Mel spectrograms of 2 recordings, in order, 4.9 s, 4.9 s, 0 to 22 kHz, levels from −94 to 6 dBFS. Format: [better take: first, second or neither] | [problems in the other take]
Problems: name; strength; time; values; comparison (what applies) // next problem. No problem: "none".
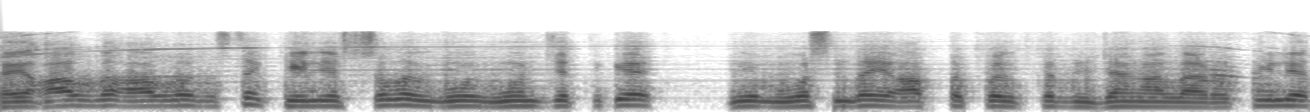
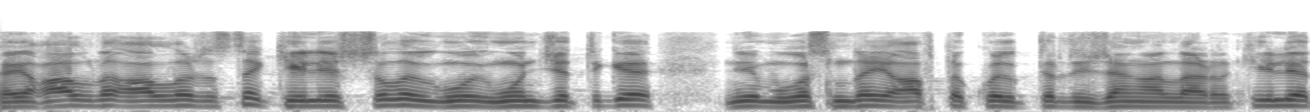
second | noise reduction (neural mask model RNNoise)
